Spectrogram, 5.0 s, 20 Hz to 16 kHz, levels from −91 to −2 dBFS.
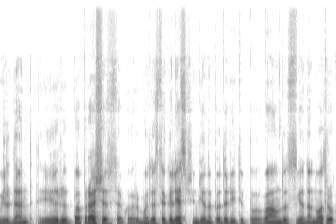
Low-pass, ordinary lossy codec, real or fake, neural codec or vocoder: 14.4 kHz; Opus, 32 kbps; fake; vocoder, 44.1 kHz, 128 mel bands every 256 samples, BigVGAN v2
